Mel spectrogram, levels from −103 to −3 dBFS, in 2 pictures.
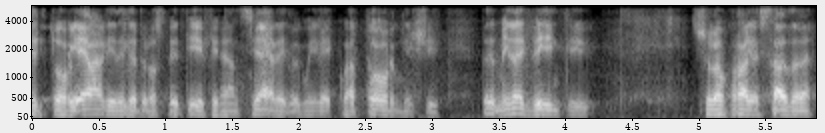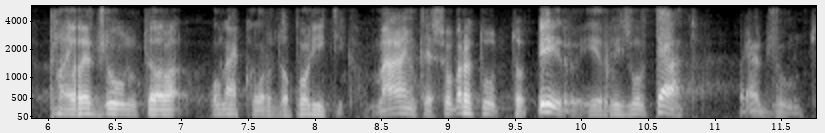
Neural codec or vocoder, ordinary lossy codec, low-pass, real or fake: codec, 24 kHz, 1.5 kbps, HILCodec; none; 5.4 kHz; fake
